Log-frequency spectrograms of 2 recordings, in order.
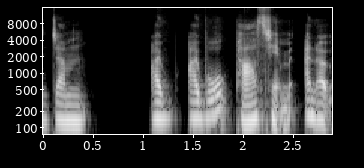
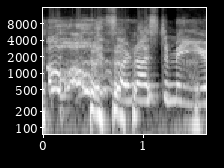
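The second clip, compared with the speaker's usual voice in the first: laughing fluster; 8 semitones higher, 5 dB louder than usual. Retold or imitated. Retold awkward goodbye, laughing.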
